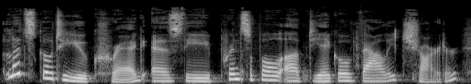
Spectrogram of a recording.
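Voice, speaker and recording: A woman hosting a local public affairs talk show, hoarse today, speaking in a steady, measured news style. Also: sits low. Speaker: host.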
